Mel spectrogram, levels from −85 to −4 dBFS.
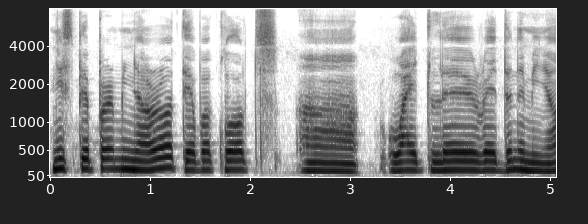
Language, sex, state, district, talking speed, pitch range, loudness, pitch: Rengma, male, Nagaland, Kohima, 140 wpm, 145-165 Hz, -12 LUFS, 155 Hz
